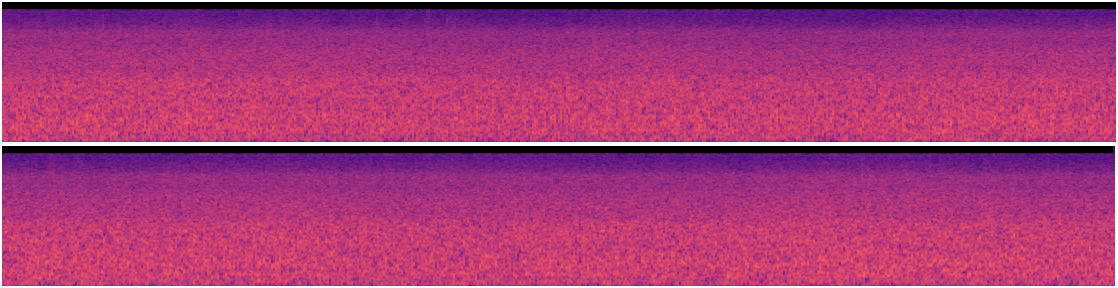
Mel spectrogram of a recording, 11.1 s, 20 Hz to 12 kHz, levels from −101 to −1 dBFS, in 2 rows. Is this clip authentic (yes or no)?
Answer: yes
